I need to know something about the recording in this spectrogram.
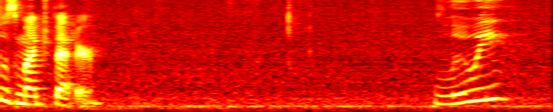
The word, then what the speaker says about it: Louis: Lewis was much better. Louis? Can't remember which is the correct way to say it. I'm just gonna say Lewis, though. Louis. No, it's definitely Louis.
